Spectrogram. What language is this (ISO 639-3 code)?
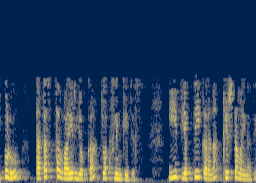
tel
